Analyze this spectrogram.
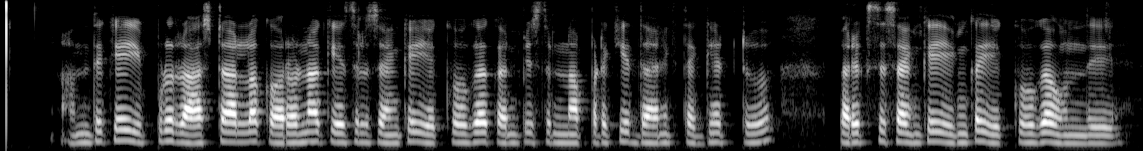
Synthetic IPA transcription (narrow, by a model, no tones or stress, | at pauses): ɐnd̪uke̞ːipːuɽuɾaːʂʈɾaːlːo̞ːkɐɾɔːnaːke̞ːsulɐsɐŋkʰjɐe̞kːuʋɐɡaːkɐnipist̪unːɐpːɐʈikid̪aːniki̥t̪ɐɡːinɐʈːu | pɐɾikʂɐsɐŋkʰjɐiŋkaːe̞kːuʋɐɡaːund̪i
